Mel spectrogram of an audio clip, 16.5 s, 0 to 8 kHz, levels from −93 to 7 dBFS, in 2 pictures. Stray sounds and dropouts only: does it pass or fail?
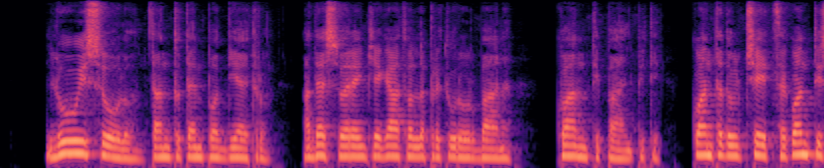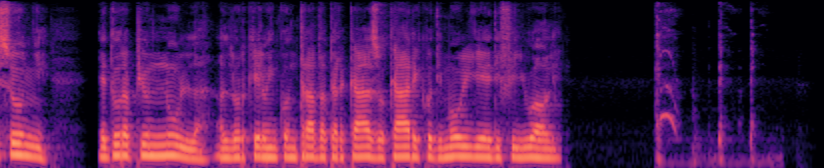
fail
